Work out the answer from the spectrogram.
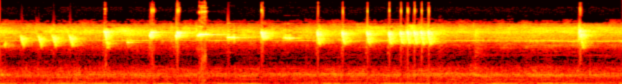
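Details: Lively 'cep cep' calling of a sooty-headed bulbul, used to lure birds: high, clipped chirps mixed with a few longer whistled notes, speeding into a rapid trill near the middle, then a pause and one final chirp.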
